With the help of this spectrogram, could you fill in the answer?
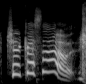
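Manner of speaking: high, loud laughing plug; giggling shout-out to listeners. Real, not acted. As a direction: blurt it through laughter. Laughing self-promo call.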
